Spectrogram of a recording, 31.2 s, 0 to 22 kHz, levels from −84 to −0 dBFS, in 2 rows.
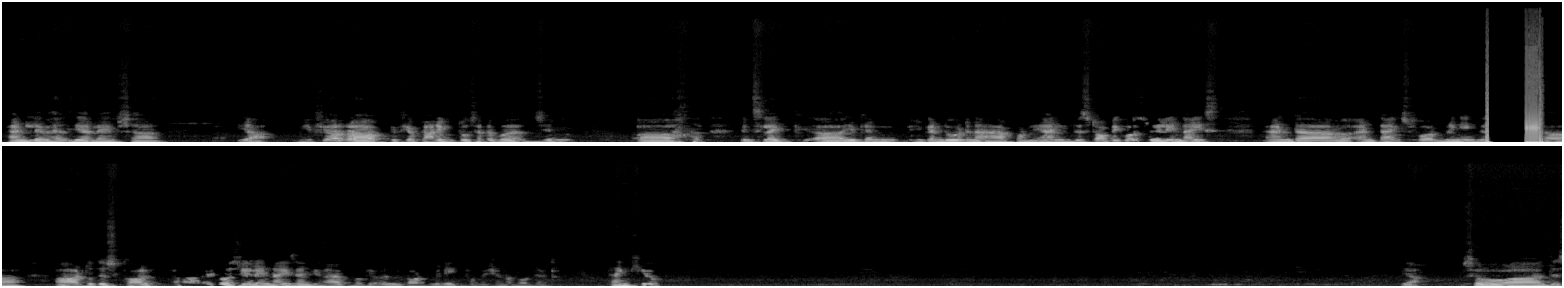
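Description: At 14.84 s the cable is pulled and plugged in: a pop, about 0.51 s of near silence, a 145 ms burst of 50 Hz mains buzz, then a pop at 15.40 s.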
